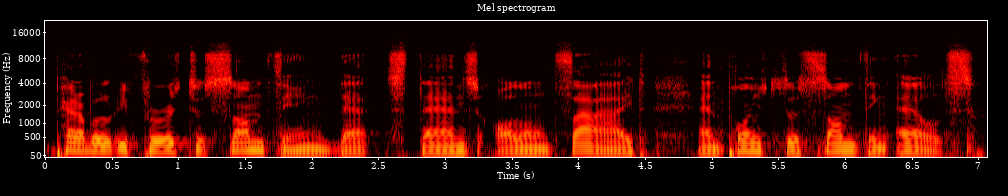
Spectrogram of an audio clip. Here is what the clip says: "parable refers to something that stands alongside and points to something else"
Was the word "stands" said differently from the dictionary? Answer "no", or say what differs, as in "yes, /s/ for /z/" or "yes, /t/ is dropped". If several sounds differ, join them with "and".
no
